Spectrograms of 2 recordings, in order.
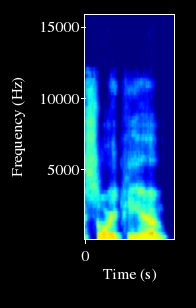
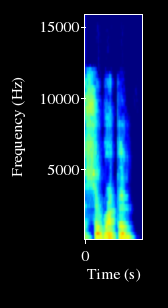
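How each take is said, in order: First: The final letters are spoken separately. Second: The whole name runs together as one word. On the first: The speaker calls it right. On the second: The speaker calls it wrong.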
